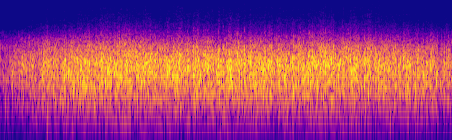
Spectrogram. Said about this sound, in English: All right, Bing, you hear that applause? It's all for you. Folks in the Kraft Music Hall are mighty anxious to hear you sing.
